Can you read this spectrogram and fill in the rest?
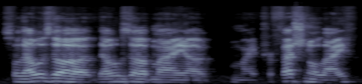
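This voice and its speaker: A man's voice: medium pitch, normal speed, poor audio. A middle-aged man from Miami, a sales consultant, telling his career story as an interview guest with many uh's and restarts. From Miami, Florida. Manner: rambling, many fillers and restarts. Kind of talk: casual interview talk.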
